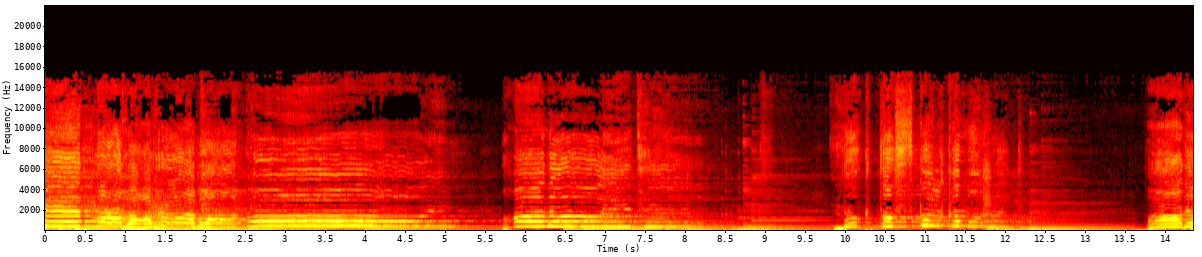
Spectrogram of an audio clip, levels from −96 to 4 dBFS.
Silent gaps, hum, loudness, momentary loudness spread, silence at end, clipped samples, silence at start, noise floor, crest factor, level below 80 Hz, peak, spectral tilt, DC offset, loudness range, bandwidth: none; none; -19 LUFS; 18 LU; 0 s; under 0.1%; 0 s; -43 dBFS; 16 dB; -50 dBFS; -4 dBFS; -4.5 dB/octave; under 0.1%; 9 LU; 15.5 kHz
